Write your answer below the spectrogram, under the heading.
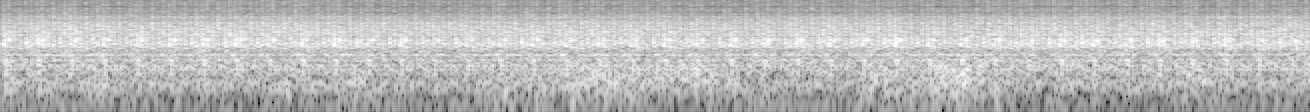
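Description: Yamaha inboard marine diesel engine idling steadily with the engine hatch open.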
